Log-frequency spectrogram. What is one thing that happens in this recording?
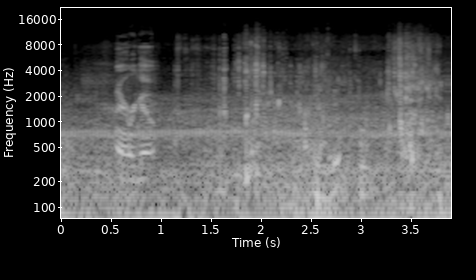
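Water splashes as a fish is released.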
